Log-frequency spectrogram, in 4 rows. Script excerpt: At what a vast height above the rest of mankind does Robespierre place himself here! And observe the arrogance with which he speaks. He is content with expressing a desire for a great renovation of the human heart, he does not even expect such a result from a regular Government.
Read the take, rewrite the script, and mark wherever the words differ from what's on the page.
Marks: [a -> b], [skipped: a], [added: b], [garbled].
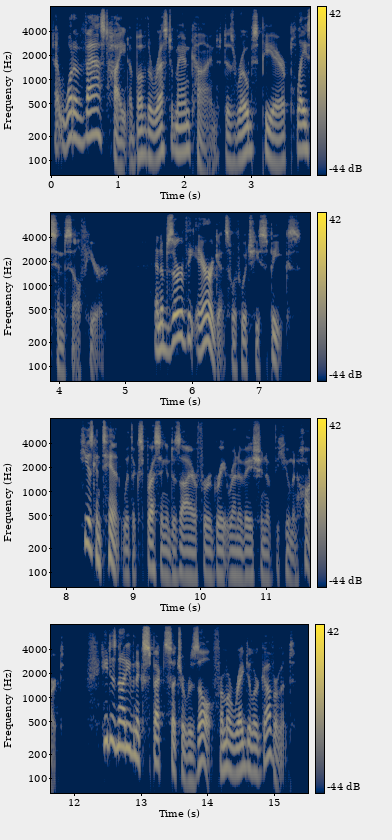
At what a vast height above the rest of mankind does Robespierre place himself here! And observe the arrogance with which he speaks. He is content with expressing a desire for a great renovation of the human heart, he does not even expect such a result from a regular Government.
